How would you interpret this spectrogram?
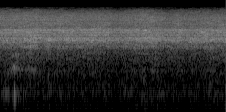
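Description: A steady, loud, high-pitched hiss of steam rushing out of a pressure cooker's release valve.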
